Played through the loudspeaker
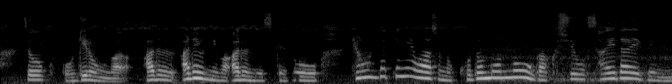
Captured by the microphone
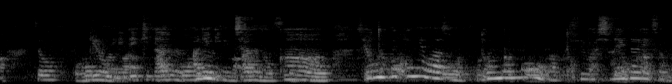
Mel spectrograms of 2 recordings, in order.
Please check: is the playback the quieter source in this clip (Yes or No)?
No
